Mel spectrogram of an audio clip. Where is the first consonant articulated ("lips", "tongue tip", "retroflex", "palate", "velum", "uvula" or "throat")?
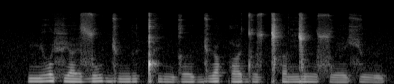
lips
